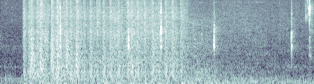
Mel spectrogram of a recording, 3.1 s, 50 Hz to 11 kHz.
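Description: Automatic gunfire in F.E.A.R. 2: Project Origin: a loud, sustained burst rattles for nearly two seconds, then tails off into a few scattered, sharper single shots and clicks.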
